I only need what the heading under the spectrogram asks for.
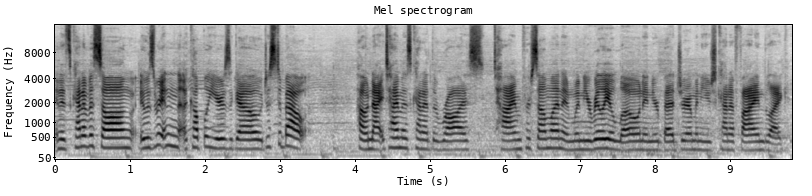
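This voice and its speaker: A woman's voice: a little high, flat delivery, fairly quick, fairly bright tone, rough recording. Young woman musician chatting over music. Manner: conversational, peppered with "like" and "you know". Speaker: indie singer-songwriter. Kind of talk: casual, candid interview talk.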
